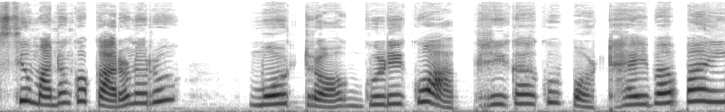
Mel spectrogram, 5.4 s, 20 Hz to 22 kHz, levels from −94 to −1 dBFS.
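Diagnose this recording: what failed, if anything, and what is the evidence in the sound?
From 1.09 s to the end, speech slows to 0.68x pace while pitch holds. This time-stretched section likely comes from software repeating short pieces to fit a length.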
